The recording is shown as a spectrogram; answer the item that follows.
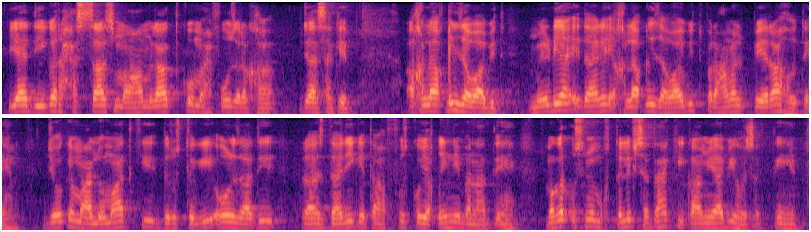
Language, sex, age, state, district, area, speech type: Urdu, male, 18-30, Uttar Pradesh, Saharanpur, urban, spontaneous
